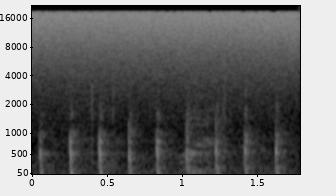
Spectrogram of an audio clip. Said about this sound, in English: God is talking to your heart tonight. I'm knocking at the door.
